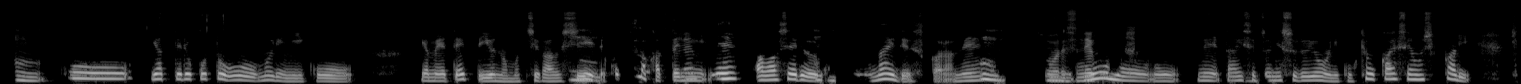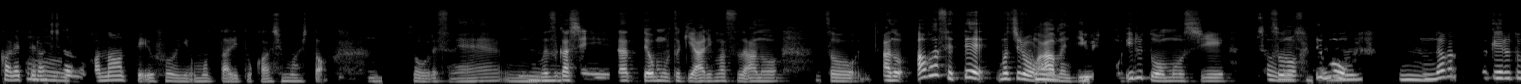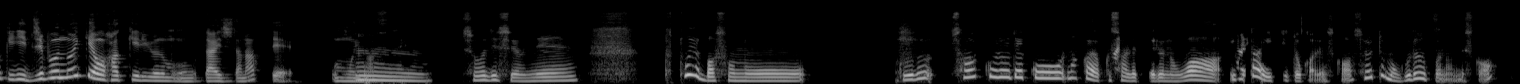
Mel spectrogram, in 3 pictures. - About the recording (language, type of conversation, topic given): Japanese, podcast, 趣味がきっかけで仲良くなった経験はありますか？
- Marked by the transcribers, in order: other background noise; unintelligible speech; tapping; in English: "No more"; other noise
